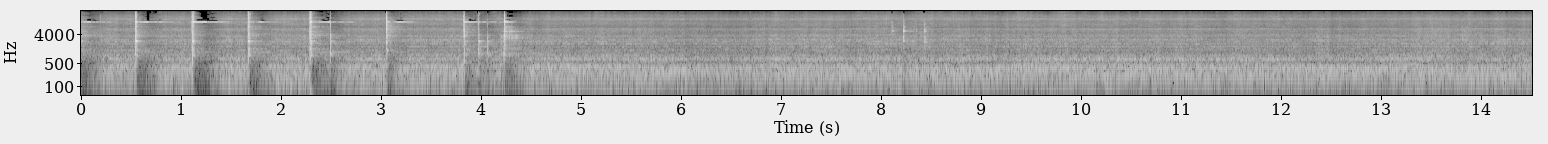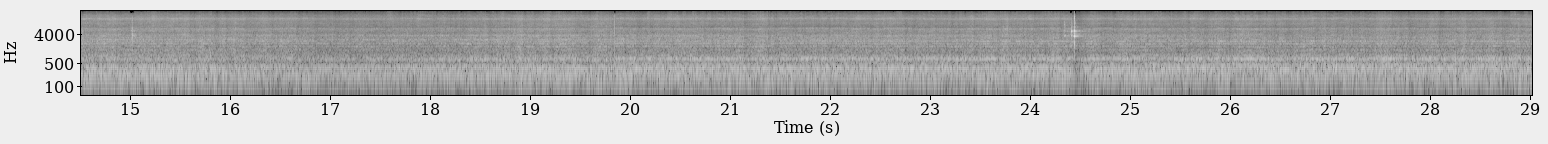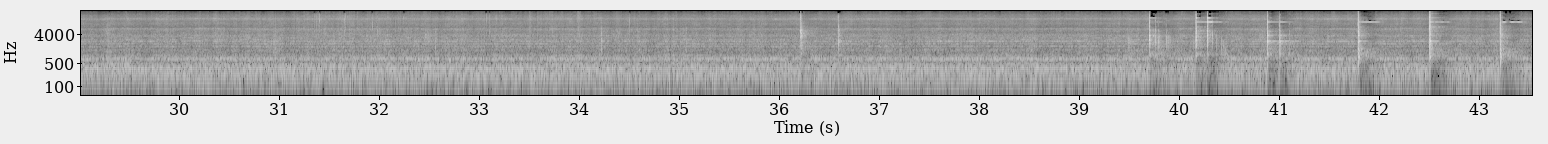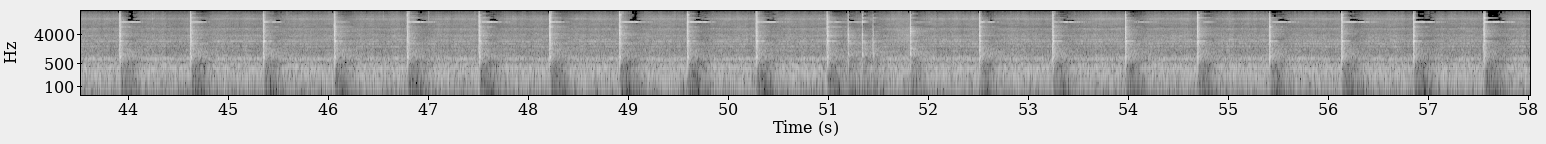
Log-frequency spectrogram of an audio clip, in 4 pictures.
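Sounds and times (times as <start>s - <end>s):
hammer striking steel on anvil: 0.0s - 4.6s, 39.5s - 41.2s, 41.8s - 58.0s.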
